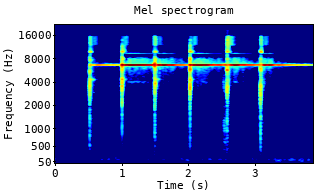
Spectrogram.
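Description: A fake Silver Eagle coin, copper-based and silver-plated, is pinged seven times at a steady pace. Each strike gives a thin, high metallic ring that fades within about a quarter second. The dull, short ring marks the coin as a fake.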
